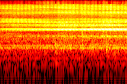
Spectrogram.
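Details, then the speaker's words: Homemade silent air compressor build, pump running and building tank pressure: faint steady high-pitched hum, no knocks or rattles; runs smoothly and very quietly. "That's the quietest air compressor I've seen. It's popping up. Why can't all air compressors be that quiet?"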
